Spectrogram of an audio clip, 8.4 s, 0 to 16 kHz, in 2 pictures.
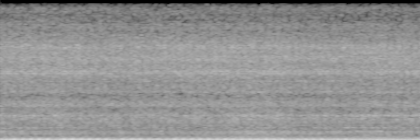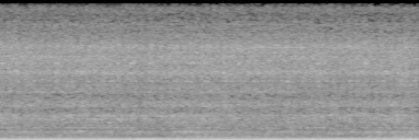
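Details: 1939 Hillman engine, first start after two days trying, carburettor hand-primed, full choke: catches and settles into an even, rumbling idle with no knocks or misses, running.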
